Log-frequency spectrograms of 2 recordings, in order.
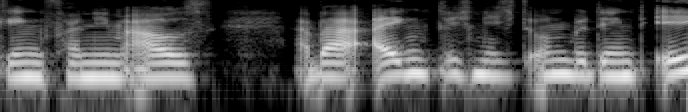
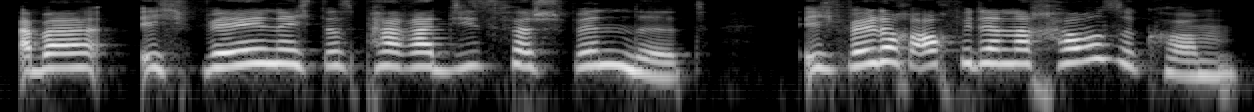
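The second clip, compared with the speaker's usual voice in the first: higher, louder talk throughout; shouted into ear; 9 semitones higher, 4 dB louder than usual. A narrator's reading. Narrator explaining herself into the giant's ear, shouting. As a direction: shout the story into his ear. Pleading over loud music.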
